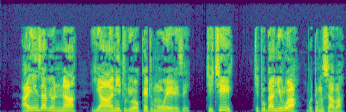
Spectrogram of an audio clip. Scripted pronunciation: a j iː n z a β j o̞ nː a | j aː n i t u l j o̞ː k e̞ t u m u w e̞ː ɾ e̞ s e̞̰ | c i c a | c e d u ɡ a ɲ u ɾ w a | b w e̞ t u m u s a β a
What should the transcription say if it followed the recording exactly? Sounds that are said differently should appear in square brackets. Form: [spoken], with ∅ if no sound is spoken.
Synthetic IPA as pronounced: a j iː n z a β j o̞ nː a | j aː n i t u l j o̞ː k e̞ t u m u w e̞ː ɾ e̞ [z] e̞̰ | c i c [i] | c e [t] u ɡ a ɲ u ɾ w a | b w e̞ t u m u s a β a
